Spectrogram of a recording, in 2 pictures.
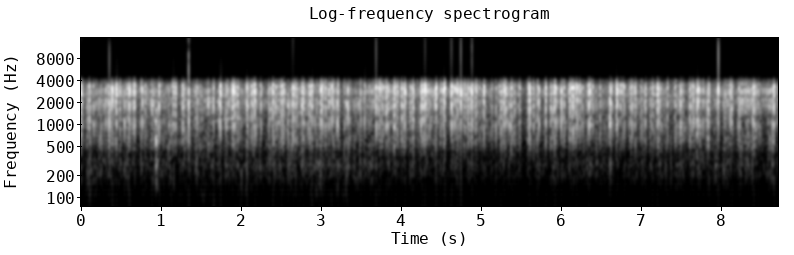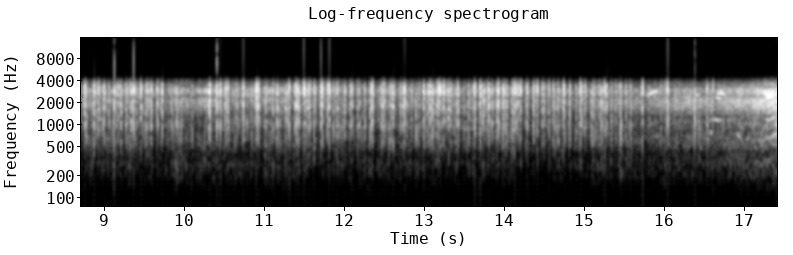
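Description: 'Unicorn' ground fountain firework spraying sparks: a steady rushing hiss dotted with fast, fine crackles.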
